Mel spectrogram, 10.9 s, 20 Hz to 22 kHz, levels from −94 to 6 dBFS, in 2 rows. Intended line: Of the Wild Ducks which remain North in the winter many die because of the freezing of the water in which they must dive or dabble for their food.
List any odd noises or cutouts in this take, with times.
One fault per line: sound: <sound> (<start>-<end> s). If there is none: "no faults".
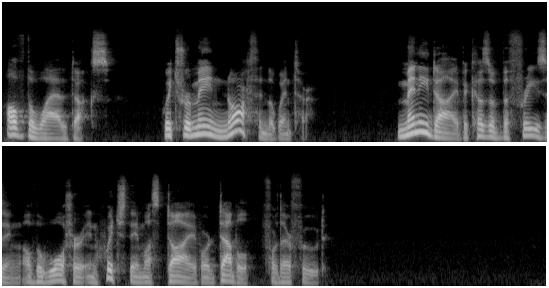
no faults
